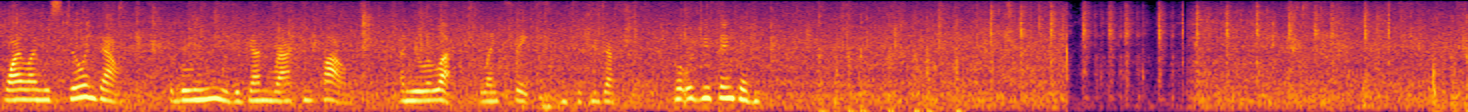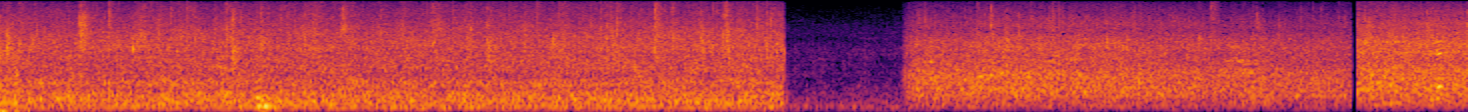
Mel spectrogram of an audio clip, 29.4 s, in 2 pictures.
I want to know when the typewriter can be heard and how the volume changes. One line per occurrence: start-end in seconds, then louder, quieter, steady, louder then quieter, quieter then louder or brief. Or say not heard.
8.2-15.0 steady.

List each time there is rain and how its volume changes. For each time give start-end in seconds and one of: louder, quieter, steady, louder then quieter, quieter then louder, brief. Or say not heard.
0.0-29.3 steady.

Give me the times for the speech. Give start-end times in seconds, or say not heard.
0.0-7.6.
